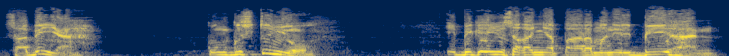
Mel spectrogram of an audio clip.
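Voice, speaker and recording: A man's voice: fairly high pitch, very animated, unhurried, sharp tone, full character voice. A man playing a cold, curt henchman who makes a creditor's demands in a Filipino radio drama. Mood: cold, insistent. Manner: firm, curt.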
